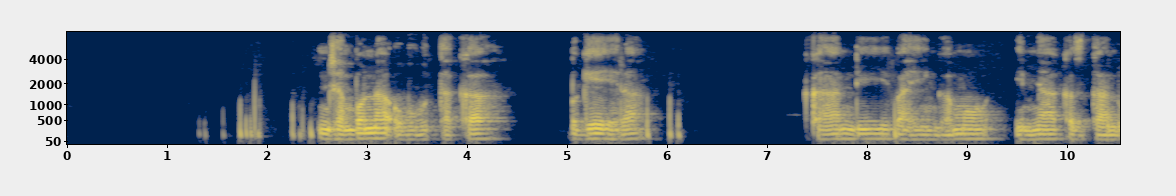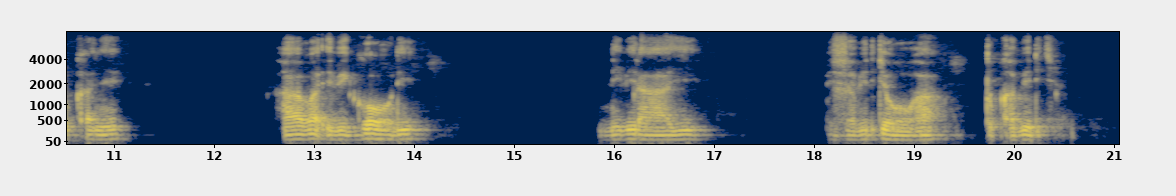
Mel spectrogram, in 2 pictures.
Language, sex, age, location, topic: Kinyarwanda, male, 36-49, Musanze, agriculture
